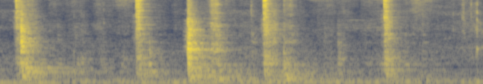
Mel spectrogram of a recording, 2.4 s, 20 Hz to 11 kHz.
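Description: A handful of crisp mechanical clicks sound at irregular intervals, close and fairly quiet, from the gear linkage of a vintage Dayton lawn tractor with an 11.5 HP Briggs engine.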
